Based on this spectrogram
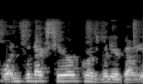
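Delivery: ordinary delivery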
